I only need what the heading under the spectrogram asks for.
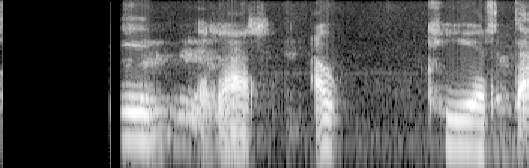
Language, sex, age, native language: Icelandic, female, 9, Icelandic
